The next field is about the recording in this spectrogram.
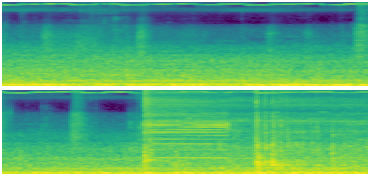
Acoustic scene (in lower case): bus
